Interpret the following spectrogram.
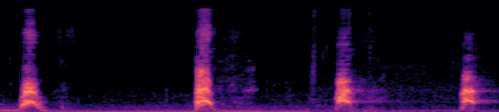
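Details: Aggressive barking by a German Shepherd: four single, loud, gruff barks spaced roughly one and a half seconds apart, each short and full-bodied, with near silence between them.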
